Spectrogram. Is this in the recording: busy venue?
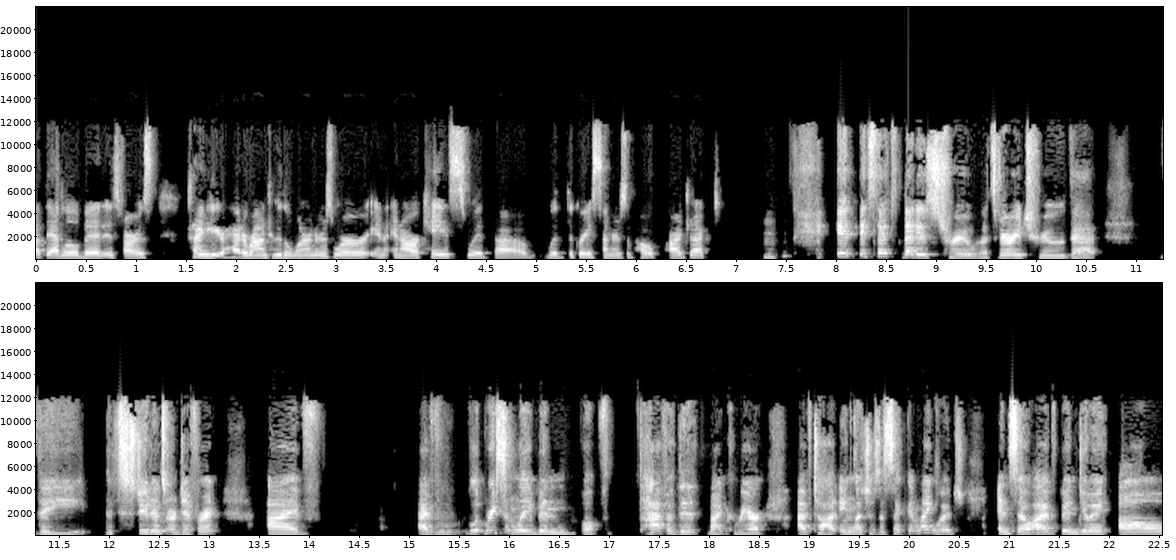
no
